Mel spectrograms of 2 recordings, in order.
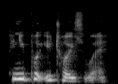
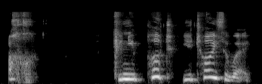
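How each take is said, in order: First: It is asked in a calm, neutral tone. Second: It is asked in an urgent, pressing tone.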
